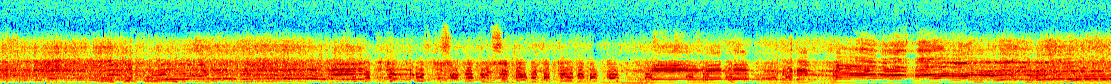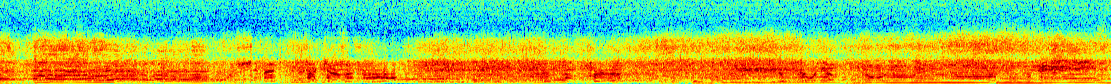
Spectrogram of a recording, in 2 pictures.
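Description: A race car engine roars and revs up and down through gear changes close by.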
